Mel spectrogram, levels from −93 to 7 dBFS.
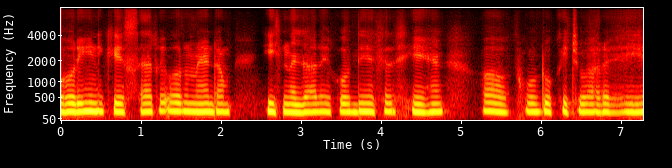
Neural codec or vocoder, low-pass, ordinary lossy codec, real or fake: codec, 16 kHz, about 1 kbps, DyCAST, with the encoder's durations; none; none; fake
